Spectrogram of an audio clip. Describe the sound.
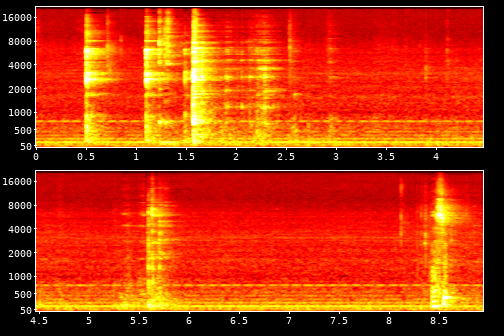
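Cutlery cuts through a breadcrumb-stretched meatball on a plate, giving a few sharp, quiet clinks, clustered early then spaced apart, over a faint steady hum.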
